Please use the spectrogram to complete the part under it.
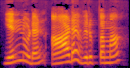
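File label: dance, tamil, female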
